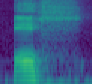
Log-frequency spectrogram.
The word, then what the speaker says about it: ich: difficult to understand you for the word ich most germans actually find it more natural to replace the ch with a sound and say ish instead of ik yes that's exactly yo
